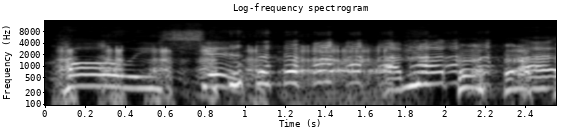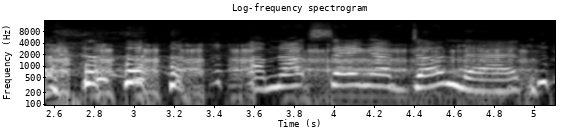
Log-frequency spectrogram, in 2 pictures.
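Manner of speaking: cracking up while talking, pitched high; real laughter breaking into the words; laughing. Real, not acted. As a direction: laugh your way through an embarrassing confession. Cracking up at her own confession.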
